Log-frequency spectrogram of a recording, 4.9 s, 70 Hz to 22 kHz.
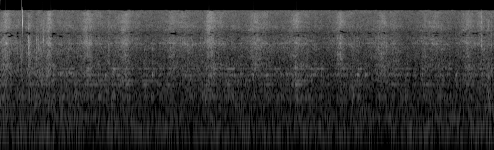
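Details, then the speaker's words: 2001 Toyota Prius with the axle out, wheel hub spun by hand. A faint gritty sandpaper-like rasp pulses about twice a second from the bad wheel bearing; it was loud from about 30 mph and is to be replaced. "as you can hear the the bearing is bad inside i'm not sure if it's picking up on the camera but it has a like a sandpaper grinding sound"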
